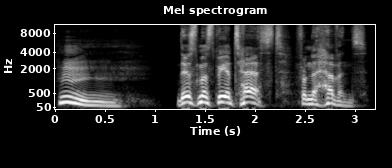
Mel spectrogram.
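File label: Voice encounter fear; claude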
